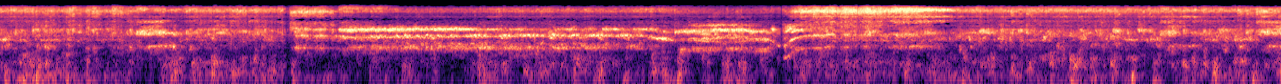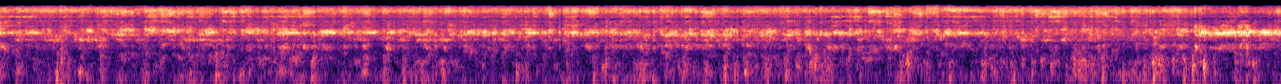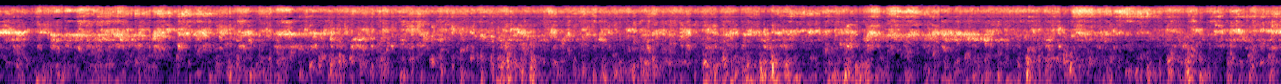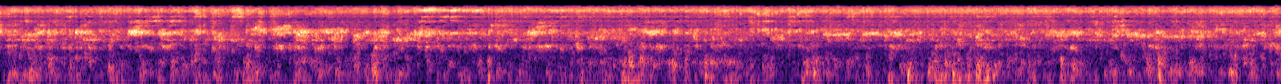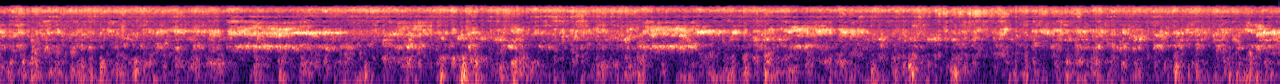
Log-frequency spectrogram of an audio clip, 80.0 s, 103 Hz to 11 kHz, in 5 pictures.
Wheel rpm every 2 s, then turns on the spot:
230, 220, 170, 160, 170, 220, 230, 230, 230, 240, 230, 240, 230, 230, 230, 230, 230, 230, 230, 230, 240, 230, 230, 230, 230, 230, 230, 230, 230, 230, 230, 230, 240, 230, 230, 230, 220, 230, 230, 230.
none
